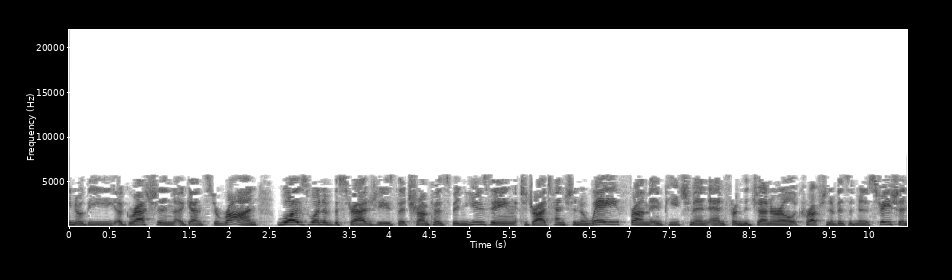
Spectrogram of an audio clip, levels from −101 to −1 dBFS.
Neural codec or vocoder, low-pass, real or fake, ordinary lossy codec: codec, 16 kHz, 16 kbps, FunCodec, trained on LibriTTS, 50 frames a second; 7.2 kHz; fake; MP3, 24 kbps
